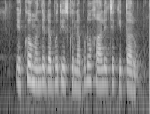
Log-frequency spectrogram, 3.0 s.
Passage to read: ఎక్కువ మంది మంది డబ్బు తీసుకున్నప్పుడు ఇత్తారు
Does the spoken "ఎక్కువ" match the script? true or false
true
